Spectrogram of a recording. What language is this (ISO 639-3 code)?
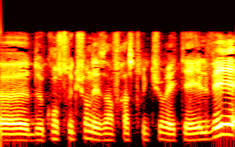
fra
